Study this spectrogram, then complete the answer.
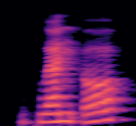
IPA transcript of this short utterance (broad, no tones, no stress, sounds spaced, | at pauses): kʷ a nʲ ʔ ɔ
